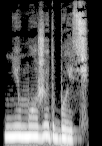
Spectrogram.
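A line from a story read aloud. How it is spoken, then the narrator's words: Breathless exhale. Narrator (Russian): выдохнула я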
